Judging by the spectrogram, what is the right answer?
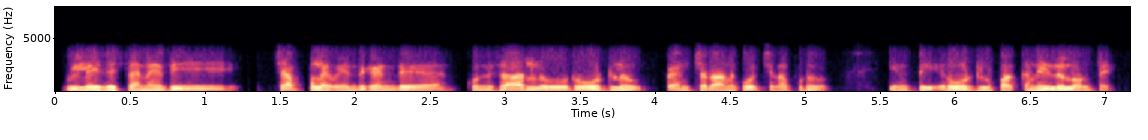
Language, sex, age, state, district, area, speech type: Telugu, male, 45-60, Andhra Pradesh, East Godavari, rural, conversation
